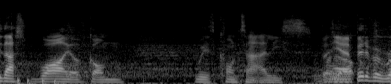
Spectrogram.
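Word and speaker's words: Quentin Halys: I think the official pronunciation is Quentin Alice.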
